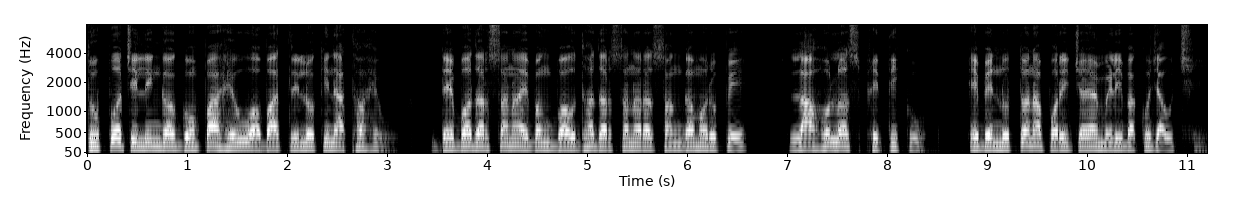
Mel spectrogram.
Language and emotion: Odia, neutral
